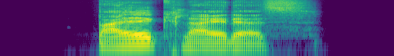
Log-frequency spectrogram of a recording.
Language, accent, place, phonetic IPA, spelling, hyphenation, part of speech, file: German, Germany, Berlin, [ˈbalˌklaɪ̯dəs], Ballkleides, Ball‧klei‧des, noun, De-Ballkleides.ogg
- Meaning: genitive singular of Ballkleid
